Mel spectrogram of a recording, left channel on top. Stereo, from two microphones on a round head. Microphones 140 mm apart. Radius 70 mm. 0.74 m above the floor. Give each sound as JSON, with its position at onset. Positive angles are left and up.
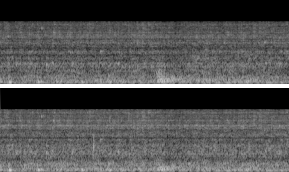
{"t": 0.0, "sound": "running water", "side_deg": -5, "distance_m": 1.3}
